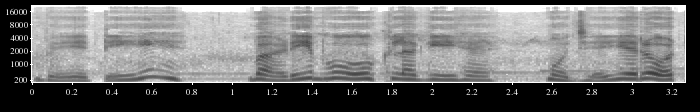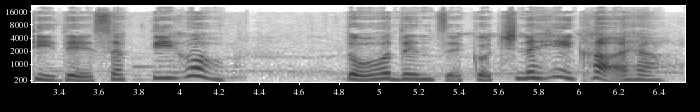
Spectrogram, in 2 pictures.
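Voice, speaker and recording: A woman's voice: fairly high pitch, animated, slow pace, warm tone, faint music behind. A woman voicing a hungry old beggar woman, imploring in a moral-story cartoon. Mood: pleading.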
